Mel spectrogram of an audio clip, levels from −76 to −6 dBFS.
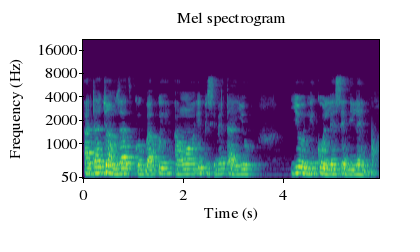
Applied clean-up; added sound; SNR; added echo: none; none; none; reverberation time 0.7 s.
